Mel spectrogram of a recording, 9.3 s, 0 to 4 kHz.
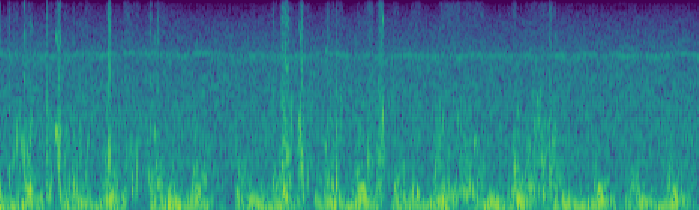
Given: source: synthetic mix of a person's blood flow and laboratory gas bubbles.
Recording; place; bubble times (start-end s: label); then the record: Doppler ultrasound of blood flow; precordium
0.09-0.44 s: bubbles
0.61-1.20 s: bubbles
1.39-1.50 s: bubbles
1.64-1.86 s: bubbles
1.94-2.34 s: bubbles
3.61-4.17 s: bubbles
4.29-4.57 s: bubbles
4.71-5.19 s: bubbles
5.24-5.32 s: bubbles
5.46-5.63 s: bubbles
5.83-6.45 s: bubbles
6.76-6.90 s: bubbles
7.00-7.44 s: bubbles
From the record:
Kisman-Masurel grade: 332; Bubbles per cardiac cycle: rolling drumbeat, 9 or more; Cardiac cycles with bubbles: 50 to 99%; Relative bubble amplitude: moderate (0.250 to 0.450); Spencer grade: 3 (all of the cardiac periods contain showers or single bubble signals, but not dominating or overriding the cardiac motion signals); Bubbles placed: anywhere in the cardiac cycle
